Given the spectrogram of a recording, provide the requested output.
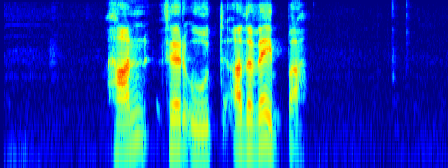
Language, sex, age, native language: Icelandic, male, 50-59, Icelandic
